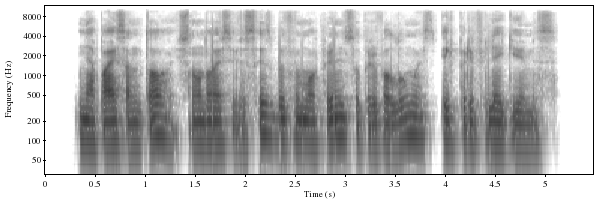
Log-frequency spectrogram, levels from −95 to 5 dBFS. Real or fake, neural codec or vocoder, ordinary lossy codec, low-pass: real; none; AAC, 48 kbps; 9.9 kHz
